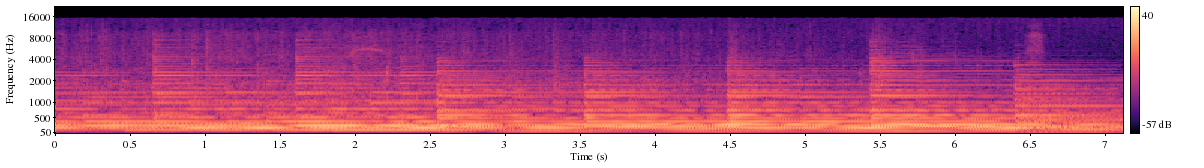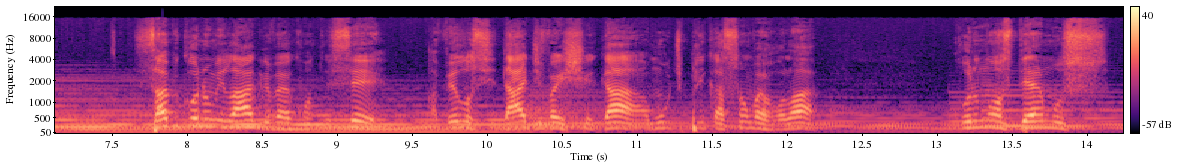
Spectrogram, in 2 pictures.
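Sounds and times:
audience applause: 0.0 - 6.6
sustained keyboard chords: 0.0 - 14.2
speech: 7.8 - 12.3, 13.1 - 14.2.

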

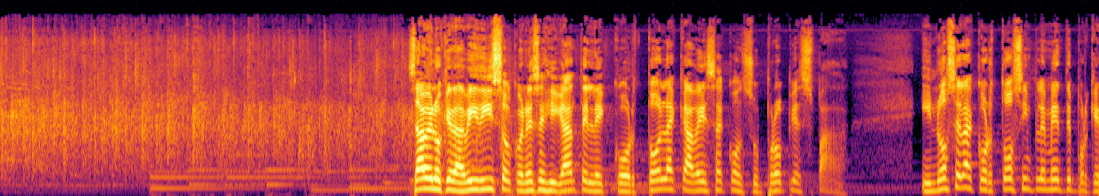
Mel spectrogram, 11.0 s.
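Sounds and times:
audience applause: 0.0 - 5.0
organ or keyboard chords: 0.0 - 7.2
speech: 1.5 - 2.0, 4.1 - 8.6, 9.2 - 10.9.

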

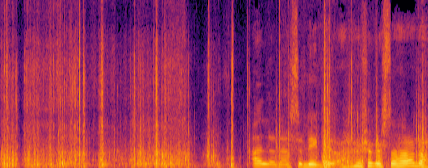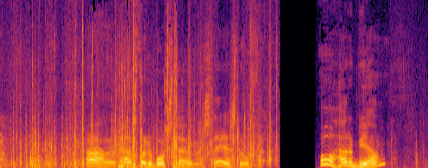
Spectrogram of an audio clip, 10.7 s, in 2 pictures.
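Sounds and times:
old plastic bags crinkling and rustling: 0.0 - 8.9
speech: 3.2 - 5.6, 6.4 - 8.7, 9.5 - 10.2.

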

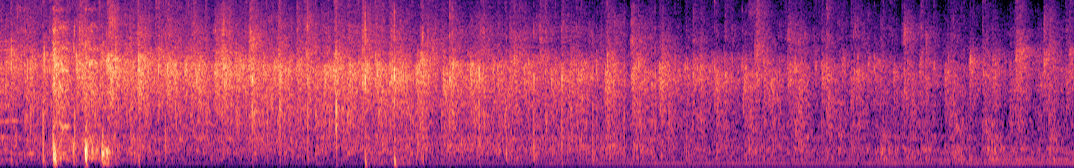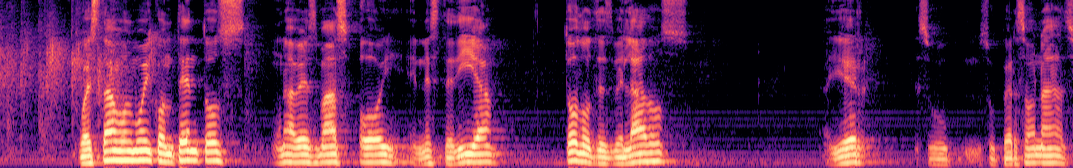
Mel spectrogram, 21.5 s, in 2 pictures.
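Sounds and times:
audience applause: 0.0 - 12.1
speech: 11.5 - 15.8, 16.4 - 17.6, 19.0 - 21.4.

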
